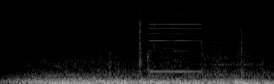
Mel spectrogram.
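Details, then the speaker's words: Mercedes ML350 after replacing cylinder 6 ignition coil pack (codes P0356, P0306): steady low engine hum, no stumble, brief chime; misfire and check engine light resolved. "there's no more check engine light no more misfiring the problem has been resolved and it was a quick cheap and easy fix it was just a cold pack"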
